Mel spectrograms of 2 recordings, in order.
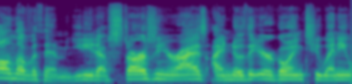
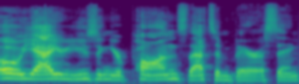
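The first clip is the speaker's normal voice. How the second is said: put-on teasing vampire voice. Retelling a chess scene, quoting the winning player's opponent: imitating Lestat teasing. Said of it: "he's teasing her the entire time".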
